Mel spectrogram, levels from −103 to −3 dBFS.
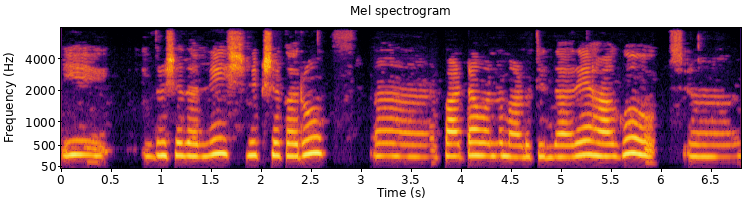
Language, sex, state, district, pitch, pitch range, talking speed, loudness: Kannada, female, Karnataka, Dharwad, 275 Hz, 260-295 Hz, 80 wpm, -16 LUFS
